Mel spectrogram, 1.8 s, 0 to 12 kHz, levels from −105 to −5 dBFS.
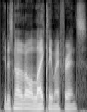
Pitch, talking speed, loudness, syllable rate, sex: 120 Hz, 275 wpm, -17 LUFS, 6.4 syllables/s, male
